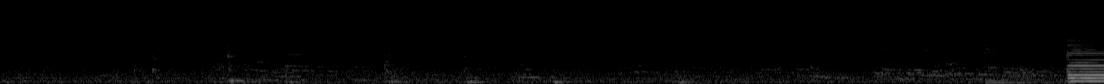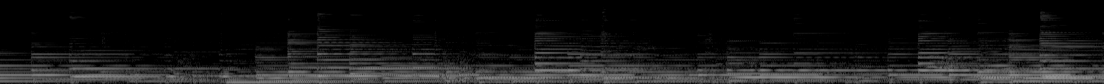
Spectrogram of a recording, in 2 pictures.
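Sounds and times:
acoustic guitar strumming: 0:10.7 - 0:22.0.

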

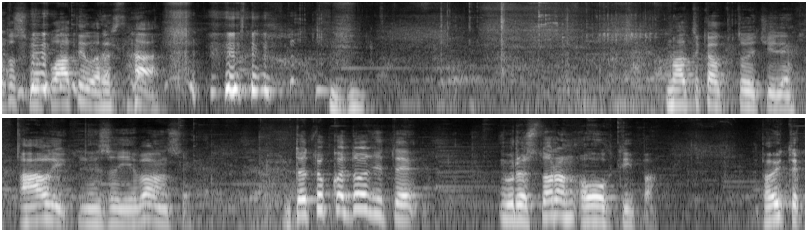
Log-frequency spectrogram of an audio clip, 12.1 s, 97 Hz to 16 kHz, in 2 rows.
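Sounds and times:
cutlery on porcelain plates: 0:03.2 - 0:05.0.

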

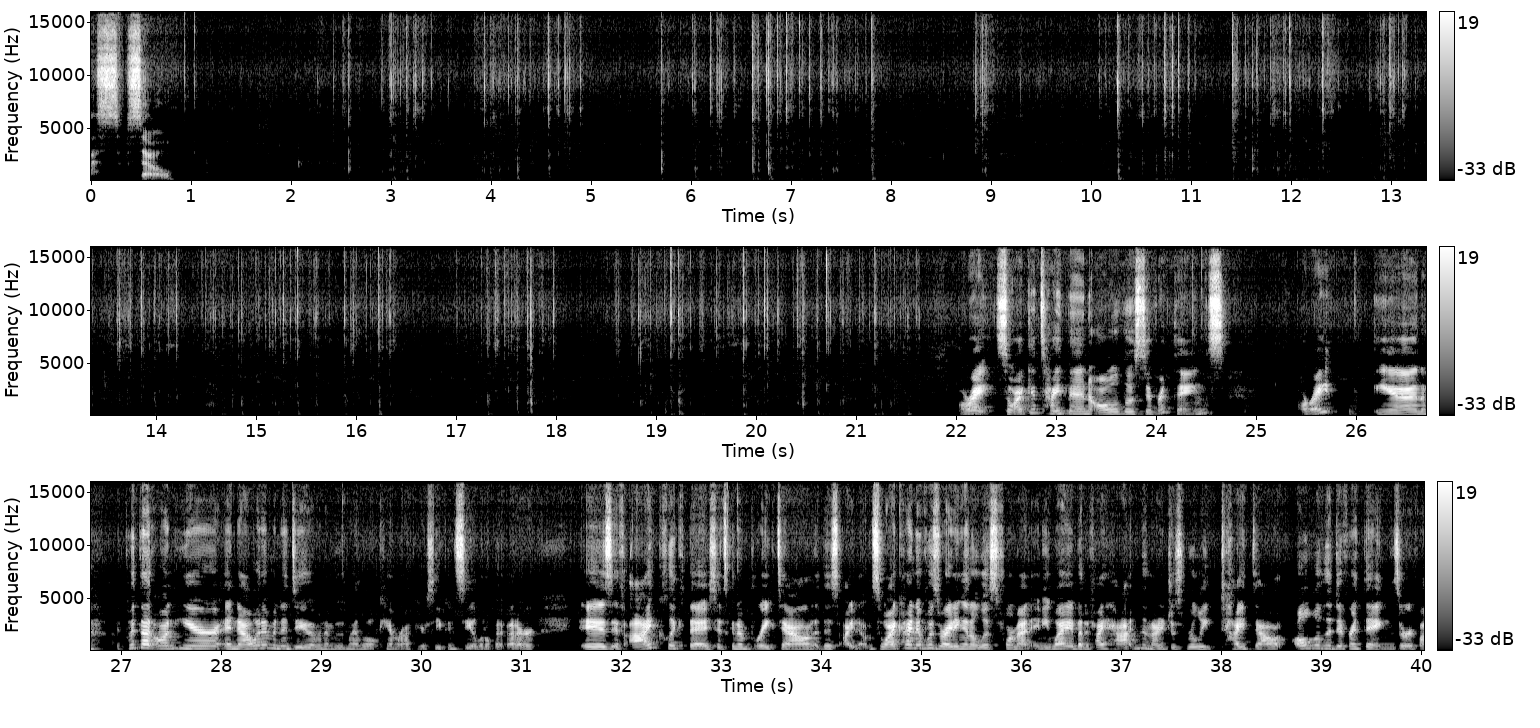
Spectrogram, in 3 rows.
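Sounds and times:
faint keyboard typing: 0:02.0 - 0:05.0, 0:05.6 - 0:08.0, 0:08.8 - 0:09.2, 0:10.1 - 0:21.8.

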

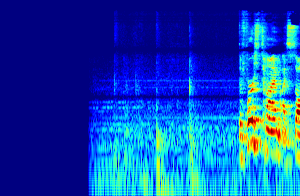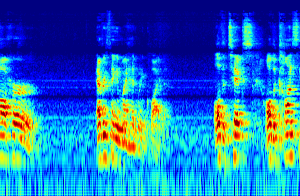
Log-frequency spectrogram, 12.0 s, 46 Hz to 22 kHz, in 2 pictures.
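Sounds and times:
low steady room hum: 0:01.8 - 0:12.0.

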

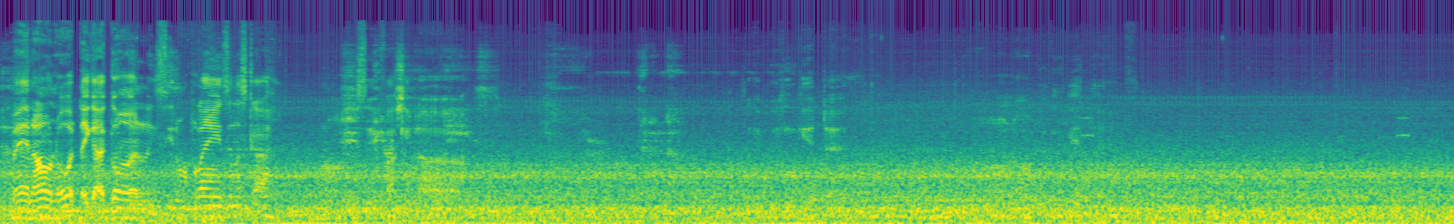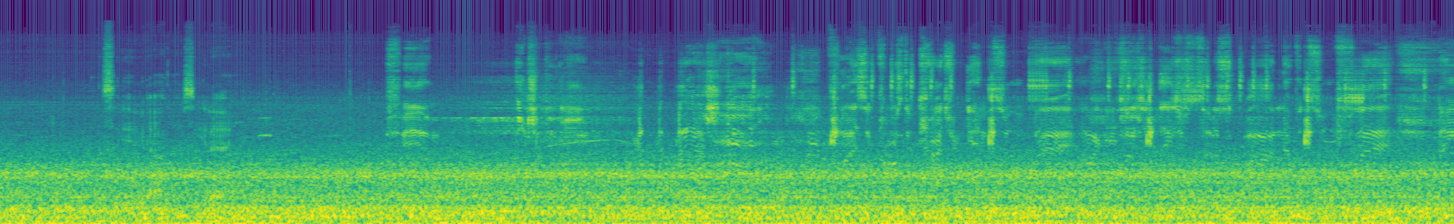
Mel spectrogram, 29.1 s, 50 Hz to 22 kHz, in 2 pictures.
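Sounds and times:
car road and engine rumble: 0:00.0 - 0:29.0.

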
